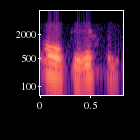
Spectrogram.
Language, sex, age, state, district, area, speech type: Sindhi, female, 60+, Uttar Pradesh, Lucknow, urban, conversation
